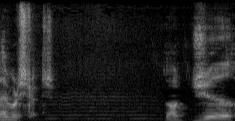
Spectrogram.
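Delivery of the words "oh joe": Hull-accented pronunciation. Demonstrating how a name is said, in a Hull accent. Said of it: "it's Joe in the Hull accent".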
